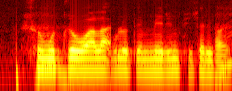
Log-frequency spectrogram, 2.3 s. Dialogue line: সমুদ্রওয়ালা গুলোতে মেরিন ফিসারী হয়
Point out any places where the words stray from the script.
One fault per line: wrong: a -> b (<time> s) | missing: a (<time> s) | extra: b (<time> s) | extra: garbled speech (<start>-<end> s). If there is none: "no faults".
no faults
